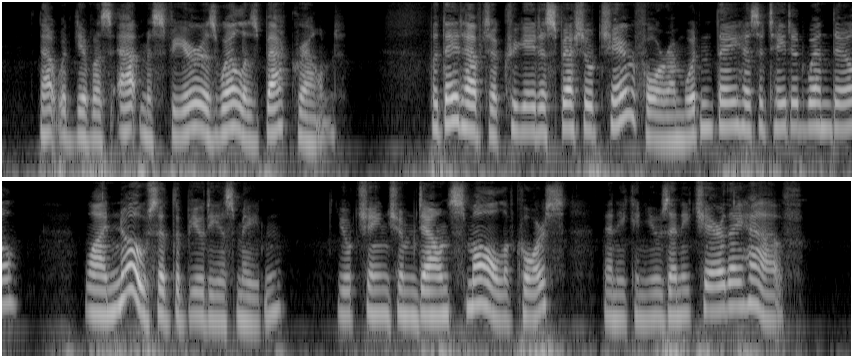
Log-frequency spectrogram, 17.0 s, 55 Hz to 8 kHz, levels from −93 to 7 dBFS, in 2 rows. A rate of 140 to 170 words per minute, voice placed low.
No: average, 160 wpm; medium, 185 Hz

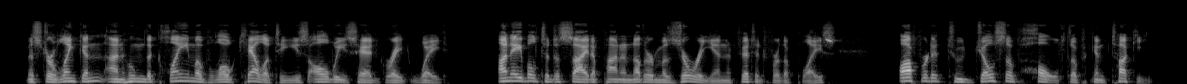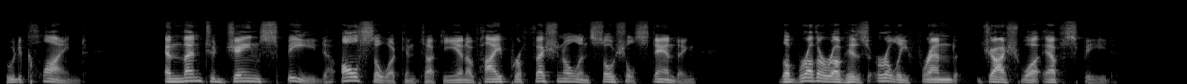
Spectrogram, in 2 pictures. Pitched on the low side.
Yes: low, 115 Hz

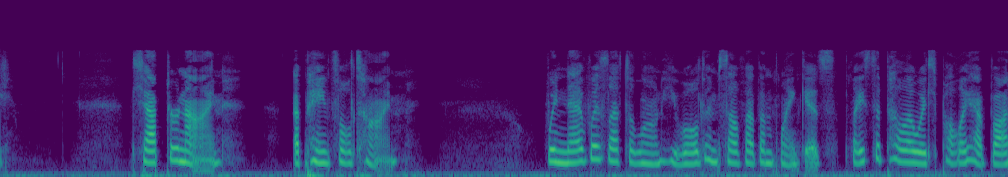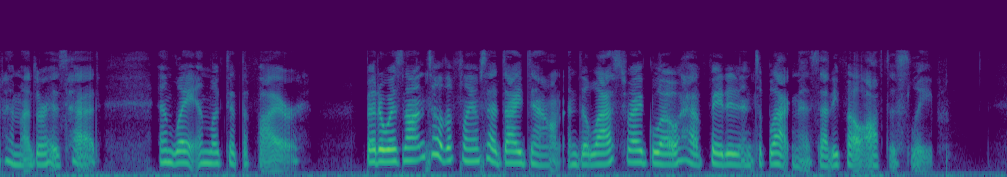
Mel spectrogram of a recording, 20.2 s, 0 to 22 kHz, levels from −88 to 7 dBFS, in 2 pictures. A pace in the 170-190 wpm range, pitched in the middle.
No: average, 180 wpm; high, 235 Hz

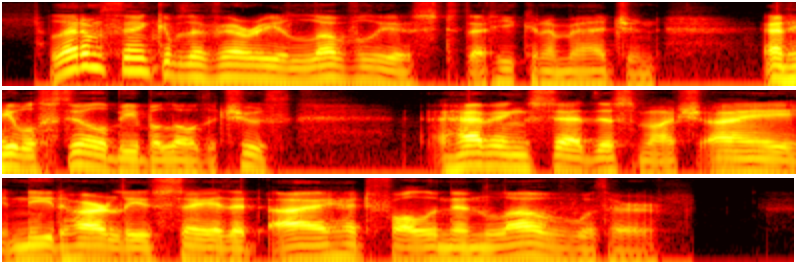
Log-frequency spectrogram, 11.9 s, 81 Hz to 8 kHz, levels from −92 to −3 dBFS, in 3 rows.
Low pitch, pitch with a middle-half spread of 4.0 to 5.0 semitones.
Yes: low, 100 Hz; average, 4.3 semitones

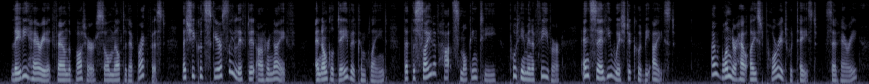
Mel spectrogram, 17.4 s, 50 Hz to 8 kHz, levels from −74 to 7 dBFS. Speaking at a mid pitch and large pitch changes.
Yes: medium, 175 Hz; wide, 6.4 semitones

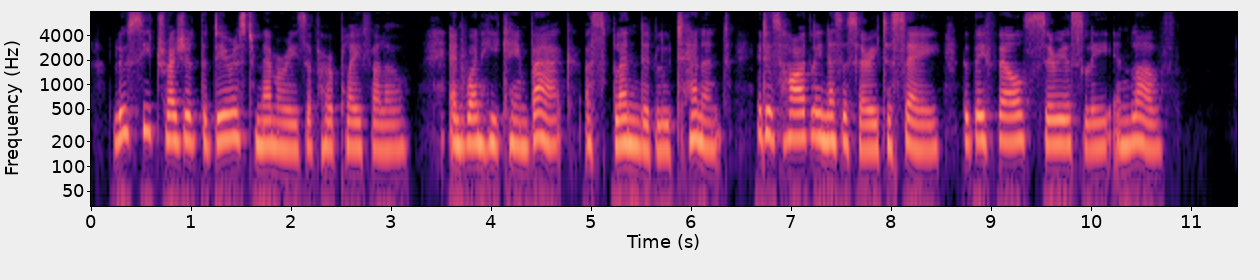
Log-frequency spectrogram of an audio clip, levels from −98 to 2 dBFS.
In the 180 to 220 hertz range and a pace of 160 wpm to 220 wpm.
No: high, 190 Hz; average, 145 wpm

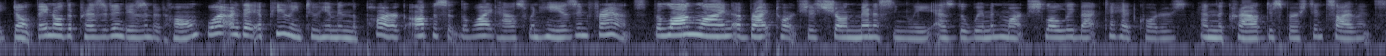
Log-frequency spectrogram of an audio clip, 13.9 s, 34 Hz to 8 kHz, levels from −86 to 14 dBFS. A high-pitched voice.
Yes: high, 220 Hz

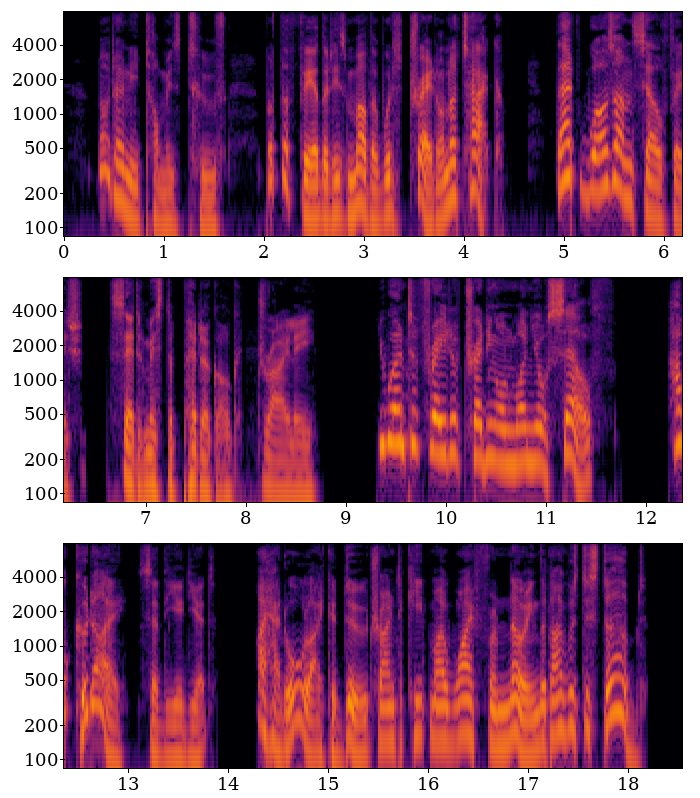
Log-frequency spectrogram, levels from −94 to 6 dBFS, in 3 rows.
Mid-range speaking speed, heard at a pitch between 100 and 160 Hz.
Yes: average, 170 wpm; medium, 140 Hz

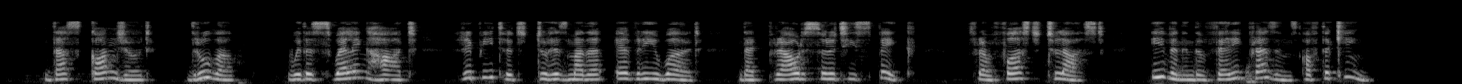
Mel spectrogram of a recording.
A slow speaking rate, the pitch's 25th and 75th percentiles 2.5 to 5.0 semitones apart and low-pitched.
No: slow, 120 wpm; average, 3.4 semitones; high, 235 Hz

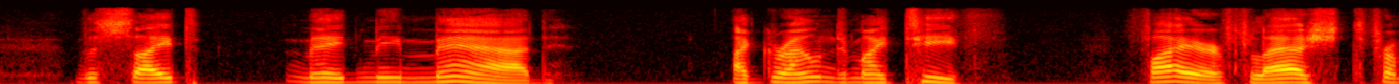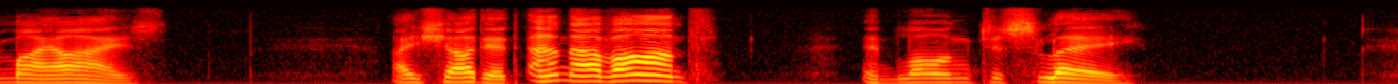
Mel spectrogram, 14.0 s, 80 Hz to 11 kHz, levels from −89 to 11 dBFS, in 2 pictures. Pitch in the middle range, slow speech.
Yes: medium, 165 Hz; slow, 95 wpm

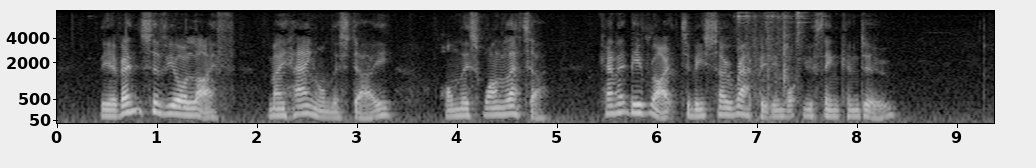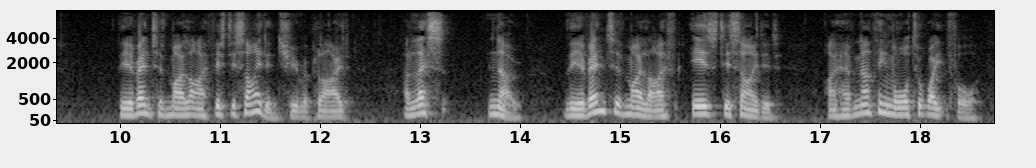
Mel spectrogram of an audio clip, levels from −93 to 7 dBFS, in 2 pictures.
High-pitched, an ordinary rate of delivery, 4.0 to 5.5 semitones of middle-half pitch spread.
No: medium, 140 Hz; average, 170 wpm; average, 5.0 semitones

